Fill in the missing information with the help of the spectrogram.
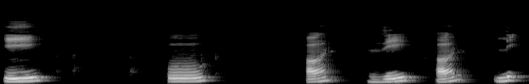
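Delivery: ई, उ, री, लि each called out short and loud; short vowels. Shown as a demonstration. Teacher calling out short vowels for the class. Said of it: "स्पष्ट कर दिया कि अ".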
